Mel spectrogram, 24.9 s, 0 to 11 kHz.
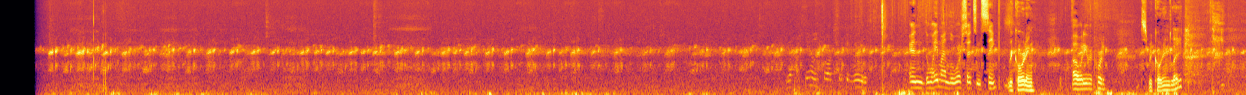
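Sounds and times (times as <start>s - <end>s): frogs croaking: 0.7s - 24.9s.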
